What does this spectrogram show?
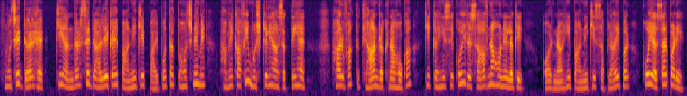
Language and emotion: Hindi, fearful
